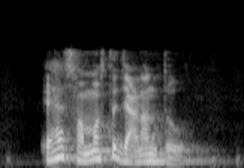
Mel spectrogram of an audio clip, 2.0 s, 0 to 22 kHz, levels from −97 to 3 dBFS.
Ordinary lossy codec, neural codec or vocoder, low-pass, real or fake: Opus, 64 kbps; codec, 16 kHz, 16 kbps, FunCodec, trained on Chinese and English, 50 frames a second; 7.2 kHz; fake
